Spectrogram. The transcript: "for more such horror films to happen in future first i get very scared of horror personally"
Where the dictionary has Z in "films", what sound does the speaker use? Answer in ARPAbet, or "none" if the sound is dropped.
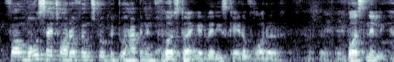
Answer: S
